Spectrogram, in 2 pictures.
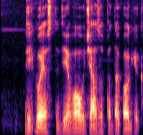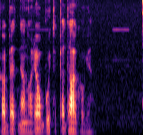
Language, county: Lithuanian, Marijampolė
